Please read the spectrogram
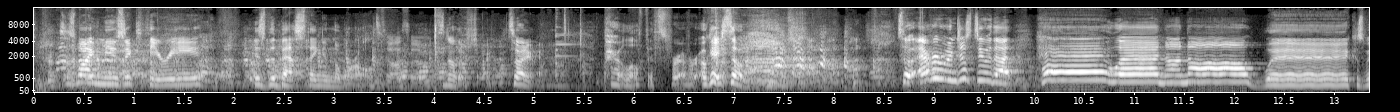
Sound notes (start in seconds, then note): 6.9 laughing; 10.9 singing in foreign language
